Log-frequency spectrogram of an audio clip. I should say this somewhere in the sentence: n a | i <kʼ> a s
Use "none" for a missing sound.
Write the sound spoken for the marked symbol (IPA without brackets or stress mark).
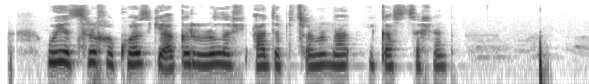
kʼ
